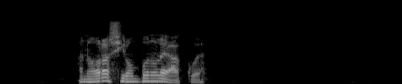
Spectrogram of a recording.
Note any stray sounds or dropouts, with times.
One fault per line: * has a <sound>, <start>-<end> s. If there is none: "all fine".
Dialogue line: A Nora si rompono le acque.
all fine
